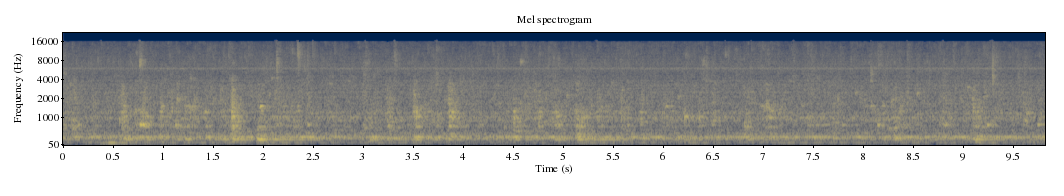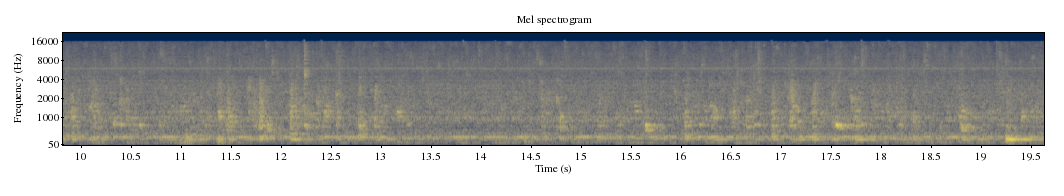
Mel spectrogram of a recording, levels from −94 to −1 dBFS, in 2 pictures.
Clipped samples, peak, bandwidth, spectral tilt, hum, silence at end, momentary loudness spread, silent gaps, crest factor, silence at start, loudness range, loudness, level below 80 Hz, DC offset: under 0.1%; -4 dBFS; 16.5 kHz; -2.5 dB/octave; none; 0 s; 5 LU; none; 22 dB; 0 s; 3 LU; -25 LUFS; -60 dBFS; under 0.1%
